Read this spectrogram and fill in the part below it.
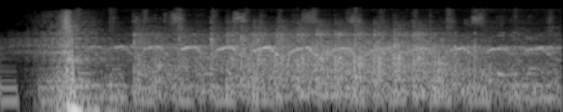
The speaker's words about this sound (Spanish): Este martes hubo una balacera en Celaya, es la que están escuchando. Policías, presuntos sicarios del cártel Jalisco Nueva Generación se enfrentaron.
